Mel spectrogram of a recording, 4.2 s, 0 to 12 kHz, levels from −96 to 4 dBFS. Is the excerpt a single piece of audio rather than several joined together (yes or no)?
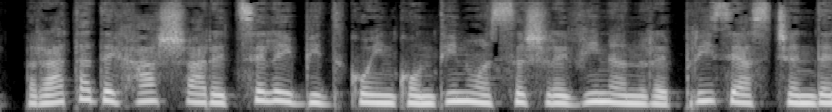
yes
